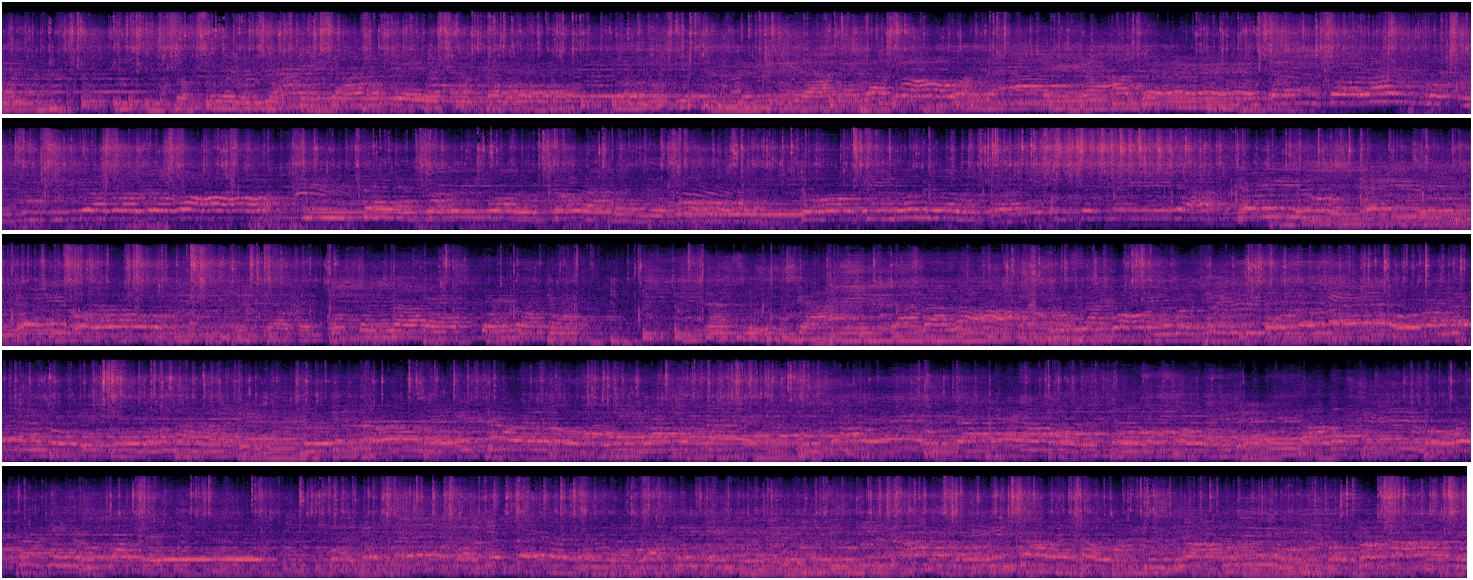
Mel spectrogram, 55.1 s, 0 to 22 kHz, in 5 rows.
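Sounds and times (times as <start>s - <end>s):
upbeat dance song with singing: 0.0s - 55.0s.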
